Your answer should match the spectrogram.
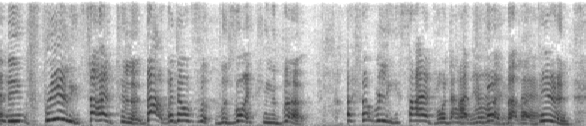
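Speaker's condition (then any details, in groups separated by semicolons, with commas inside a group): Cerebral palsy; present from birth, unsteady balance; affects speech and walking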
